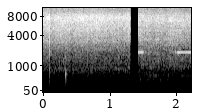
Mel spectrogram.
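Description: Steady sizzling hiss of London broil searing in a hot pan, continuous and close, with a brief dropout partway through.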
